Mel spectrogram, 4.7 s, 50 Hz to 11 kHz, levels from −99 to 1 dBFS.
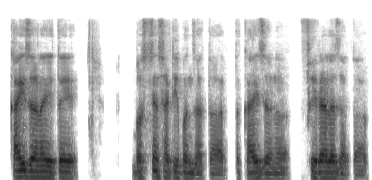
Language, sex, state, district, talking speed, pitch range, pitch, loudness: Marathi, male, Maharashtra, Pune, 130 wpm, 90-105 Hz, 100 Hz, -18 LUFS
